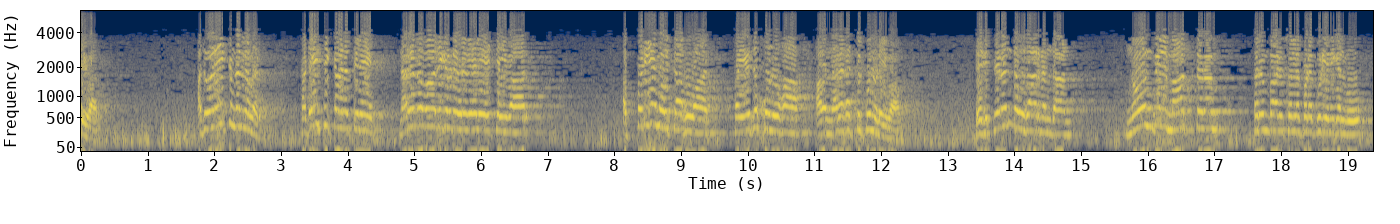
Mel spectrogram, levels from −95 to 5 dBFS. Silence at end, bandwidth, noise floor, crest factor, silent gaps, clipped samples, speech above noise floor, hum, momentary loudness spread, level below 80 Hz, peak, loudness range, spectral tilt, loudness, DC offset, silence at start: 0 s; 6 kHz; -31 dBFS; 8 dB; none; 3%; 24 dB; none; 20 LU; -36 dBFS; 0 dBFS; 3 LU; -5.5 dB/octave; -7 LUFS; 1%; 0 s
